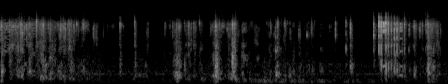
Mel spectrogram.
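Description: Handling noise of a bag and crocheted coasters being rummaged: irregular crinkling rustles and small clicks, dense in the first second and sparser after.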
